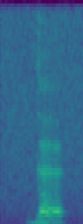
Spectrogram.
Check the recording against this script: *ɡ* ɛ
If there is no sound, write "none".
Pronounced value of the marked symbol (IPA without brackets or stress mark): ɡ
